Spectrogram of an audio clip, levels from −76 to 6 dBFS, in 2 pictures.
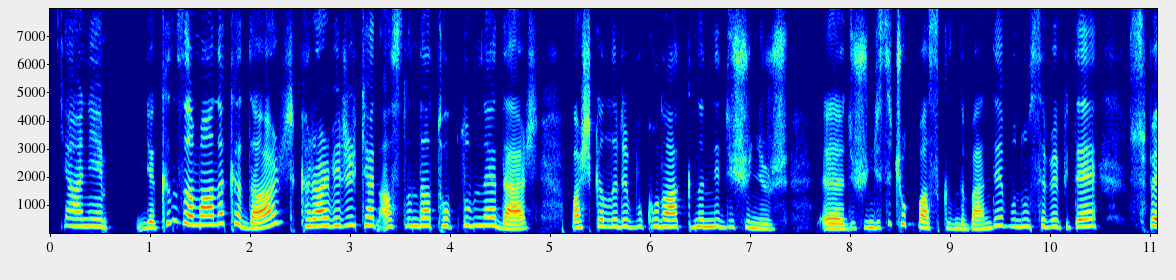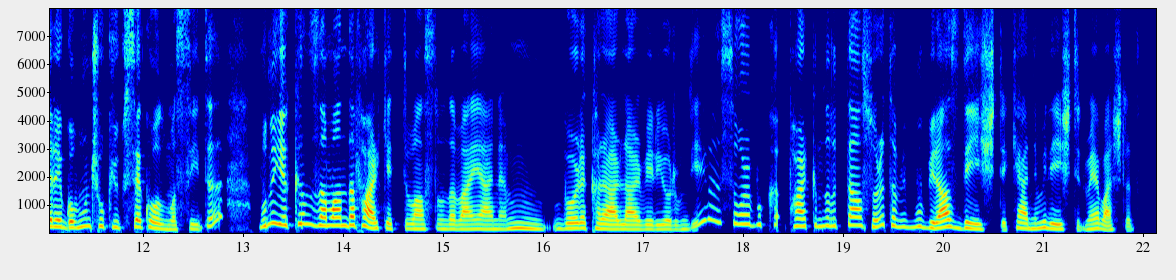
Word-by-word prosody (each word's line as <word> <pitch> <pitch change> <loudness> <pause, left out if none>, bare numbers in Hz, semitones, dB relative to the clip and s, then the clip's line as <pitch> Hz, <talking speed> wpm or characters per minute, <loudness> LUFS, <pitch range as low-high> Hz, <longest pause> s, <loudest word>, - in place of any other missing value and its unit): Yani, 255 -3 -1 0.3
yakın 210 - -2
zamana 315 0 +6
kadar 310 - +4
karar 265 +2 +5
verirken 290 +1 -1
aslında 265 +2 0
toplum 275 +2 -5
ne 290 -6 0
der, 165 0 +5 0.3
başkaları 245 +2 -1
bu 240 - -11
konu 245 0 -2
hakkında 240 0 +3
ne 240 -2 -2
düşünür, 190 -8 -5 0.4
ııı, 175 -1 +4
düşüncesi 210 - -5
çok 335 -1 -5
baskındı 185 -5 -1
bende. 190 - -1
Bunun 250 0 -5
sebebi 245 -4 -7
de 250 +2 +3 0.3
süper 255 -2 +2
egomun 230 +1 +2
çok 260 -2 -5
yüksek 225 +2 -1
olmasıydı. 165 - -3 0.4
Bunu 265 +9 -2
yakın 345 0 +1
zamanda 285 -1 +5
fark 195 -10 +4
ettim 170 -1 -6
aslında 165 -1 -3
ben, 155 0 +2
yani, 155 -1 -2
ımm, 180 -2 -2
böyle 185 +2 0
kararlar 155 -4 +1
veriyorum 155 0 -5
diye 350 - -8
ve 450 -1 -7
sonra 335 -5 -4
bu 315 - -8
ka 305 - -10
farkındalıktan 270 +2 0
sonra 245 0 -3
tabii 235 -8 -5
bu 245 -2 -5
biraz 205 +1 +4
değişti. 165 -8 -2
Kendimi 185 +4 -2
değiştirmeye 165 0 -3
başladım. 135 -4 -4
230 Hz, 150 wpm, -21 LUFS, 175-270 Hz, 0.4 s, zamana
